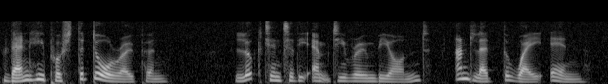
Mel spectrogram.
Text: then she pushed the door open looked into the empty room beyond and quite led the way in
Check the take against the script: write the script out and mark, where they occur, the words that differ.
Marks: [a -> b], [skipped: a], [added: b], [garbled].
then [she -> he] pushed the door open looked into the empty room beyond and [skipped: quite] led the way in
